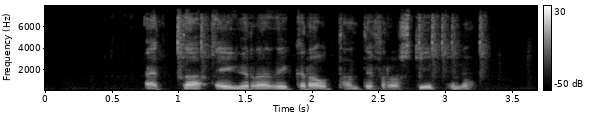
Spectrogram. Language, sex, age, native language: Icelandic, male, 30-39, Icelandic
